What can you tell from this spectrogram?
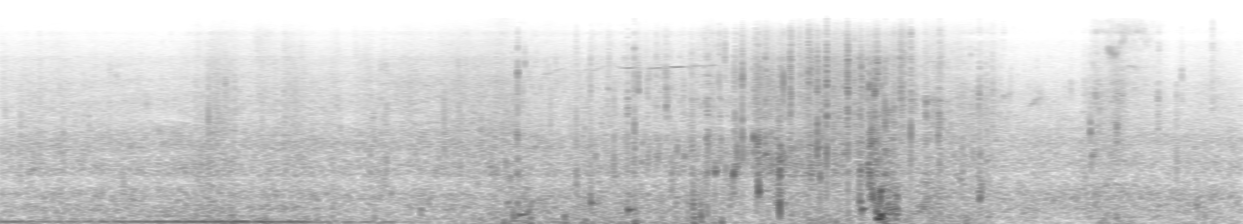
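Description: Stream water running over riffles, with a hooked rainbow trout thrashing and splashing at the surface as it is brought into the landing net: a flurry of splashes between about four and seven seconds in.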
